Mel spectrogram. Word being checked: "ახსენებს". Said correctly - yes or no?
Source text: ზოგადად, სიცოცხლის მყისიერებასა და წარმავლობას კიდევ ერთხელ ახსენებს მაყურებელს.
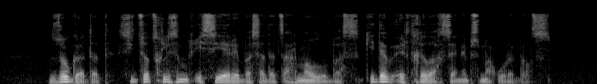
yes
